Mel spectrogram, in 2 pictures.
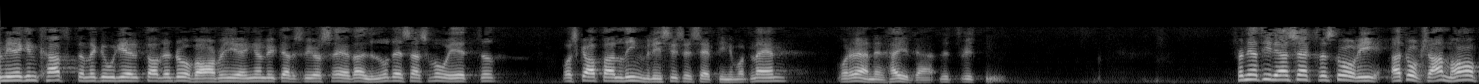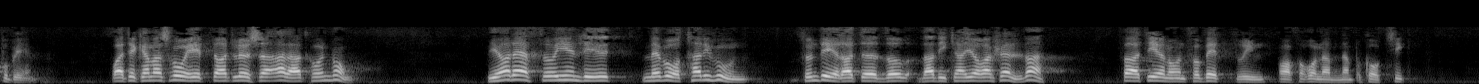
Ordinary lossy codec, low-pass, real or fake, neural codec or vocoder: MP3, 24 kbps; 7.2 kHz; fake; codec, 24 kHz, 0.9 kbps, WavTokenizer, large speech release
